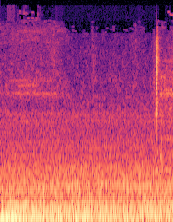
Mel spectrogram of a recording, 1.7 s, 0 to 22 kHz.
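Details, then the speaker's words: 1977 Jaguar XJ12 V12 on first drive of the season out of storage, heard from the driver's seat, 65 psi oil pressure, temperature normal, AC fans running, clock ticking; very soft, even hum with no misses or knocks; healthy normal idle. "we're sitting here idling if it wasn't for you know I had takama there in front of me I would have no idea the car is running that is uh it's the way it should be with these cars"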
